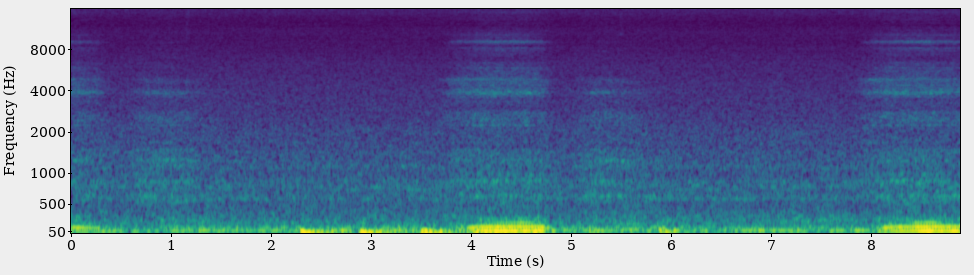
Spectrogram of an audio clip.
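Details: A young woman snoring during a filmed nap with real sound: low rumbling sleep breaths with snoring noise on some breaths, over steady room hiss.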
